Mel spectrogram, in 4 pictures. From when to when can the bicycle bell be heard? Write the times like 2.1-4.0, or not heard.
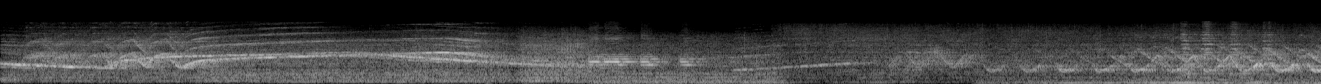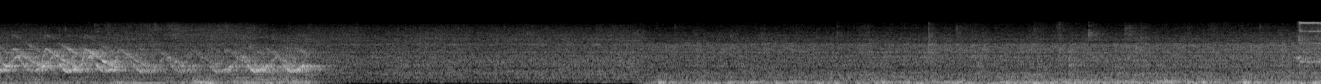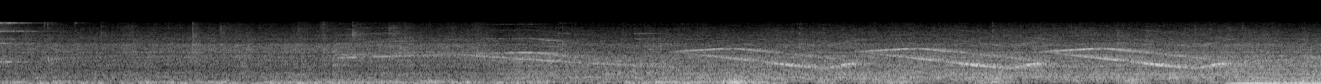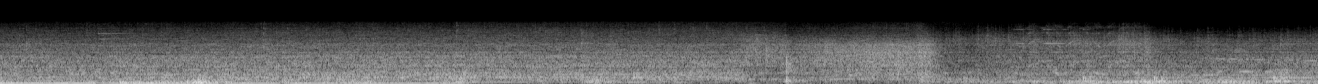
26.1-27.2.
